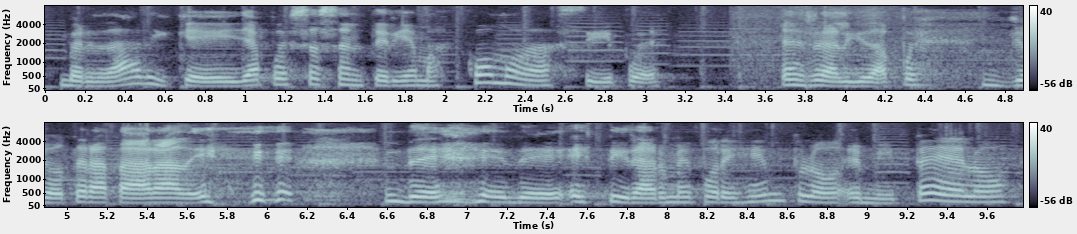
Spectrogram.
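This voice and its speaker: A woman's voice: fairly low pitch, measured pace, warm tone, faint music behind. A woman with a Puerto Rican accent telling personal experiences casually in an interview, often seeking agreement. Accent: Puerto Rican Spanish. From Puerto Rico. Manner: conversational, seeks agreement with tag questions. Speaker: art educator being interviewed.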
